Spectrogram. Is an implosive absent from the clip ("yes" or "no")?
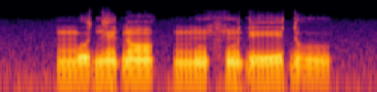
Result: no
